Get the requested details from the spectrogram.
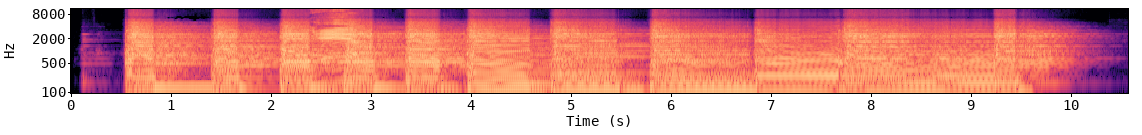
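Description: Overdriven electric guitar chords ring out loud and gritty through a tweed-style amp, strummed in a steady rhythm with a splashy spring reverb tail from a reverb pedal, then fading out at the end. No one speaks.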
